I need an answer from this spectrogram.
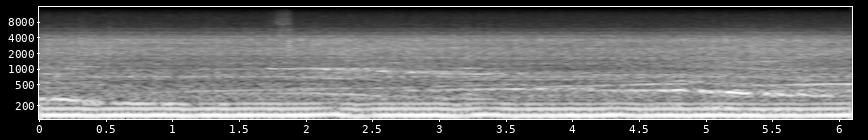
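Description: Car engine idling steadily, heard from inside the car. In the second half a fainter engine note rises and falls over it.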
